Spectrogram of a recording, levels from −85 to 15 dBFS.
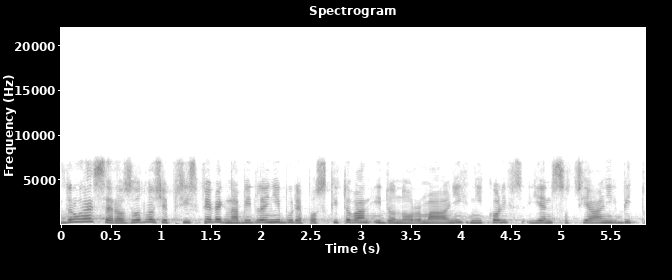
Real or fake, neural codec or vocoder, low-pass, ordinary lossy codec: real; none; 7.2 kHz; Opus, 16 kbps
